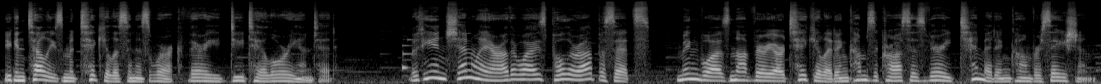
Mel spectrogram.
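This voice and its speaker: A woman's voice: on the low side, a little fast, warm tone, soft background music, close to an everyday voice. A woman playing a cool, shrewd investigator in a video game, composed and analytical.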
